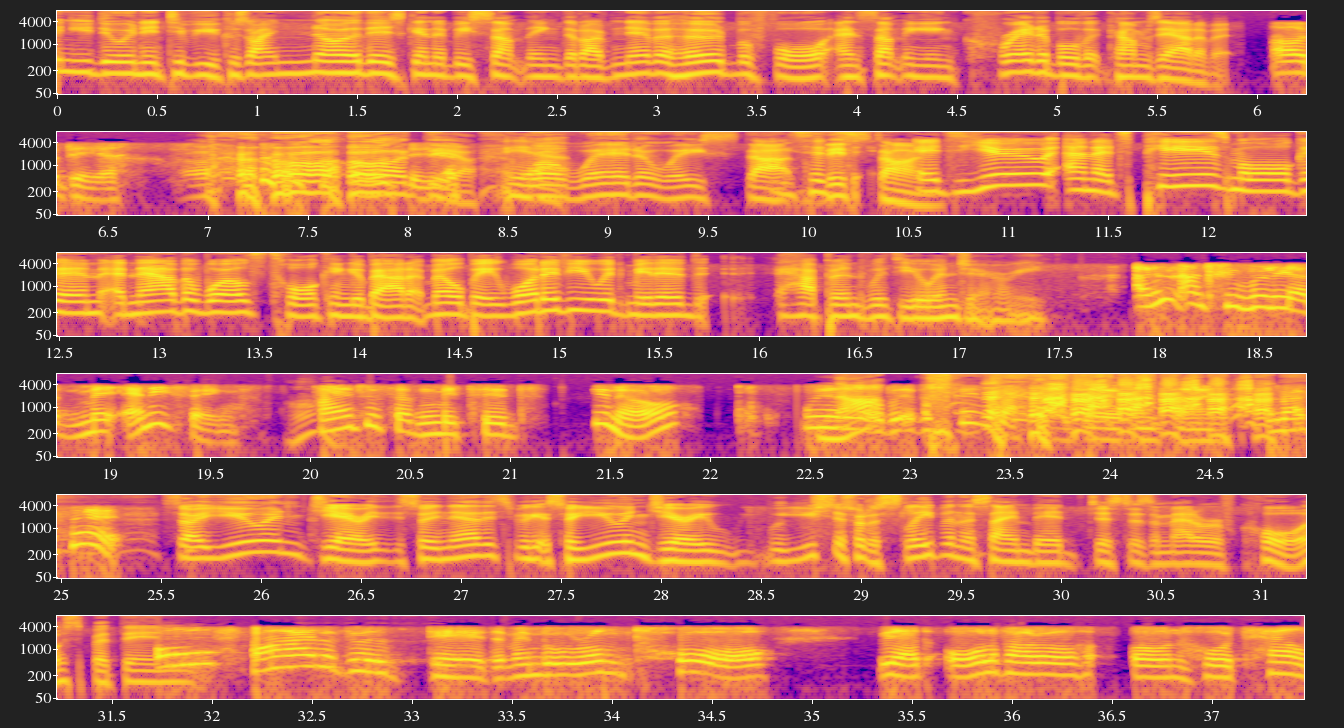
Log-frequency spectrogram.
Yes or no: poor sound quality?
no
